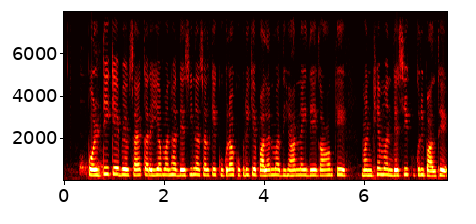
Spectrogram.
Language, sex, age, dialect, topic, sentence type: Chhattisgarhi, female, 18-24, Western/Budati/Khatahi, agriculture, statement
